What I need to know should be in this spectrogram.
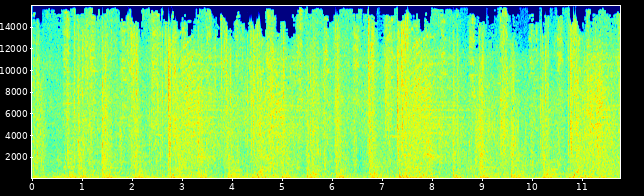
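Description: Metal kegs clang and crack as a pickaxe strikes them.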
